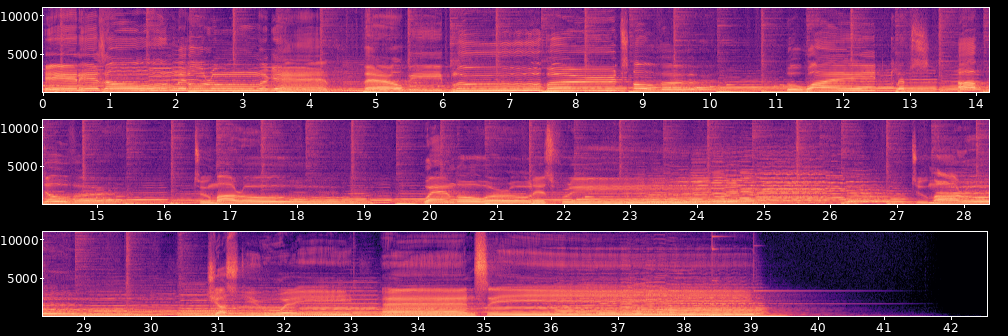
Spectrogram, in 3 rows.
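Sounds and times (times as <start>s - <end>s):
romantic string orchestra playing: 0.0s - 39.8s.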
